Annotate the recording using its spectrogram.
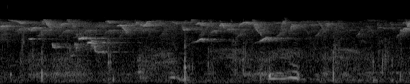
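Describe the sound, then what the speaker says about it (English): Birds chirp and sing in quick, overlapping high calls against a soft outdoor background at a rural Konkan homestay, with occasional brief rustling sounds. "I would like to stop my commentary so that you can hear the music of birds."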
